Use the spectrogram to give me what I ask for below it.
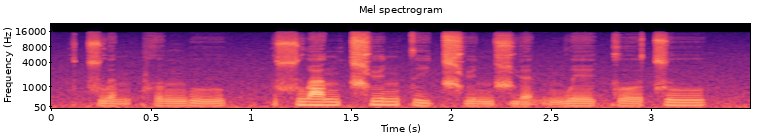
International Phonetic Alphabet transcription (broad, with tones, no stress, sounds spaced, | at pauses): t͡s w ə̰˨˩ n pʰ ɤ˨˦ ŋ u˨˦ | s w a˦ n t͡ɕʰ y˦ n t̪ i˨˦ t͡ɕʰ y˨˦ n ɕ ɥ ɛ̰˨˩ n n̪ w e˨˦ ɪ̯ k o˨˦ ʊ̯ t͡s u˦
